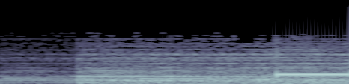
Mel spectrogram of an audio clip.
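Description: A mobile phone call is placed from a car, heard as a steady electronic tone. Partway through, a second, louder and higher tone cuts in and holds to the end.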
